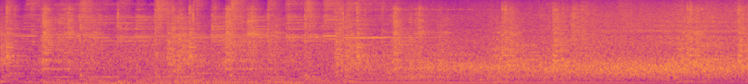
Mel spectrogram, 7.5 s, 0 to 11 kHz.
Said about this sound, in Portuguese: Bastante assustados, ouviram-nos explicar que o prazo de validade já tinha passado, que a ponte podia cair a qualquer momento e como a passagem dos comboios abanava os ferros, caíam pelo menos 100 parafusos ao rio.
